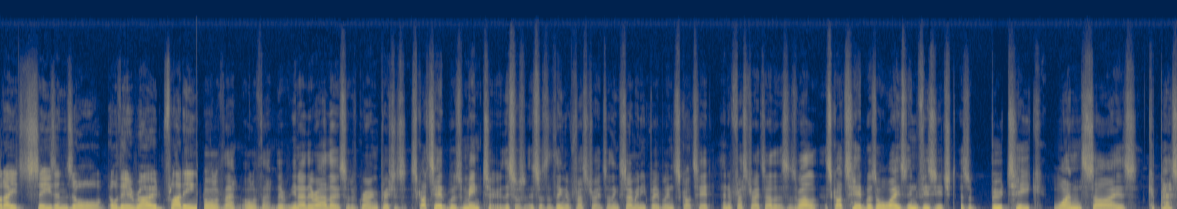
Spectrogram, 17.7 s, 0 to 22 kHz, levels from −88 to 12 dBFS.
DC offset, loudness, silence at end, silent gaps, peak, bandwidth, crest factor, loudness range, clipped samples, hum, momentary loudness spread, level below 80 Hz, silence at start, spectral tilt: under 0.1%; -20 LUFS; 0 s; none; -2 dBFS; 16 kHz; 18 dB; 7 LU; under 0.1%; none; 10 LU; -48 dBFS; 0 s; -6 dB/octave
